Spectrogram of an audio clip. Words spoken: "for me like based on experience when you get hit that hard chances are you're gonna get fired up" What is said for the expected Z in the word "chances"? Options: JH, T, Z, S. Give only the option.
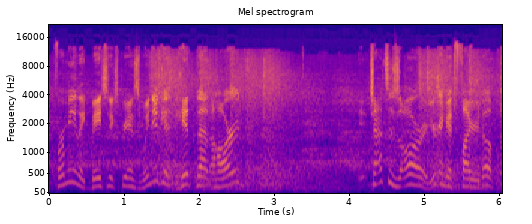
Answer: Z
